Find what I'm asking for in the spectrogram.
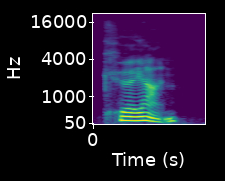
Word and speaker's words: Khagan: Whereas the second title, Khagan, or if we're really trying to pronounce it totally correctly, Khayan, or Khagan, means essentially Khan of Khans, or Great Khan, the overall ruler of a Khaganate.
